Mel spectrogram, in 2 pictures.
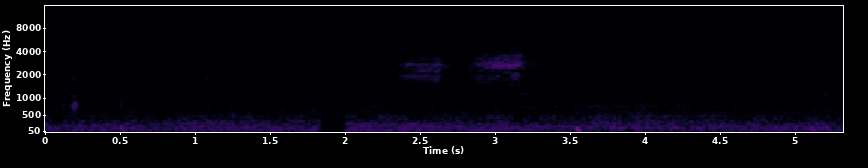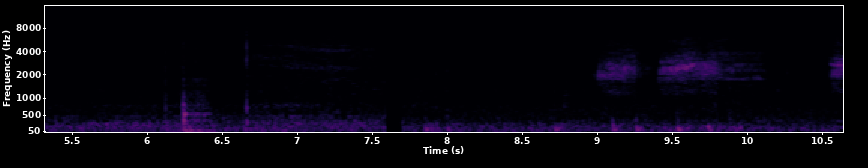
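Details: On 23 October 2023, Steller's jays being harassed by a hawk for days give harsh, raspy squawks in three short bursts a few seconds apart, over a steady low rumble of wind or distant noise.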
